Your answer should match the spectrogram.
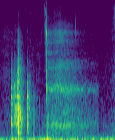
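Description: Faint handling noise: a few light clicks and knocks in the first second as a small brass-cased blasting cap is set down on a wooden desk.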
